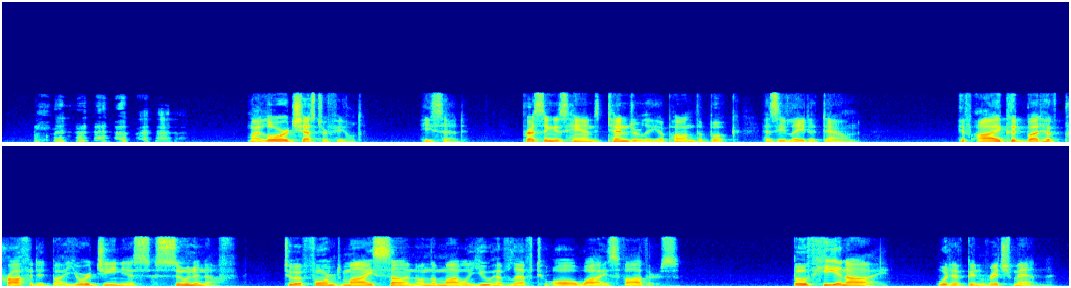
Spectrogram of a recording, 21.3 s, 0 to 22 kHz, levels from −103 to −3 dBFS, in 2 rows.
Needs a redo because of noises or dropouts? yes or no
yes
